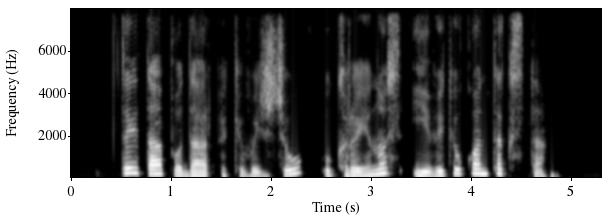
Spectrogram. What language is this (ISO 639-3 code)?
lit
